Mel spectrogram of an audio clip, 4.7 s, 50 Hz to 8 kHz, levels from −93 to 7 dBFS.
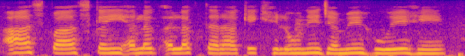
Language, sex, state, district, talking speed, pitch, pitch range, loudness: Hindi, male, Madhya Pradesh, Bhopal, 140 wpm, 220 Hz, 215-230 Hz, -14 LUFS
